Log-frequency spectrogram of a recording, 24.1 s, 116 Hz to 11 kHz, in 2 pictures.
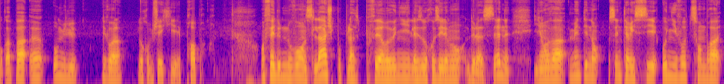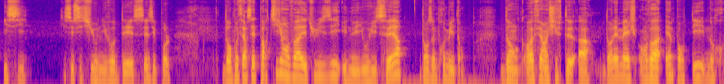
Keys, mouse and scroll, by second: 0.2 scroll down 4, 0.5-4.7 middle drag, 4.7 KP_Divide, 6.1 KP_1, 7.1 a, 7.6-8.1 scroll down 5, 8.1-9.2 shift+scroll up 4, 9.2-9.9 ctrl+scroll up 1, 21.2 shift+a.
